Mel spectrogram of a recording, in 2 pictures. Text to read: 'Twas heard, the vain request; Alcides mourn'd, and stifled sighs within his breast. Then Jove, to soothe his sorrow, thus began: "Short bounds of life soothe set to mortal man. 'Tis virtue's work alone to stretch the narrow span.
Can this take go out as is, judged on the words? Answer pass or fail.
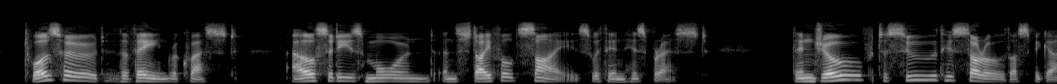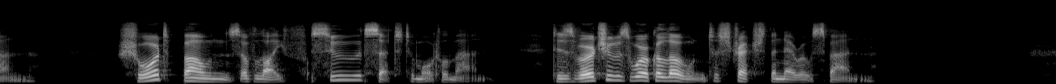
pass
